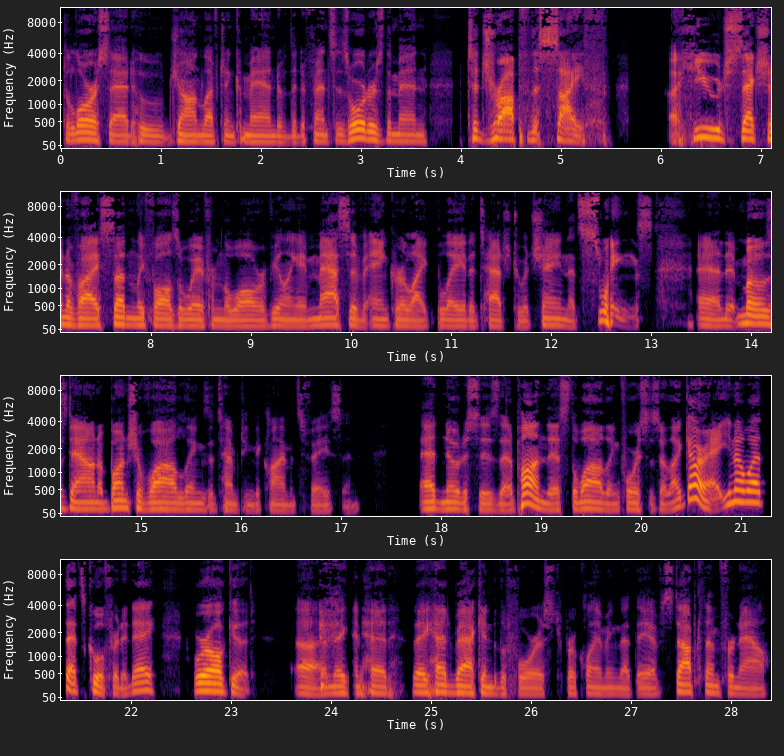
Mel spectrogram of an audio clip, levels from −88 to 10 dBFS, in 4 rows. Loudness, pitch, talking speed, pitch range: -21 LUFS, 110 Hz, 200 wpm, 100-130 Hz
